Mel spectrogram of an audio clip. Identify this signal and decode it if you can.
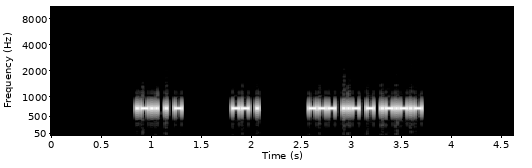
Morse code, heard as a keyed tone, about 51 wpm, 700 Hz. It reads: LET ME OUT.
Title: 3x Word-Spacing - Sentences from Top 300 Words - 50wpm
